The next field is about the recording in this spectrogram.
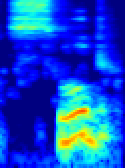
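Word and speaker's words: sud: east কে বলে এসথ West কে বলে ও ইউই ST West তাহলে ন সুদ এটা কি হবে সুদ উচ্চারণ হবে কিন্তু স এখানে ডি সাইলেন্ট ন সুদ এস ওয়েস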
